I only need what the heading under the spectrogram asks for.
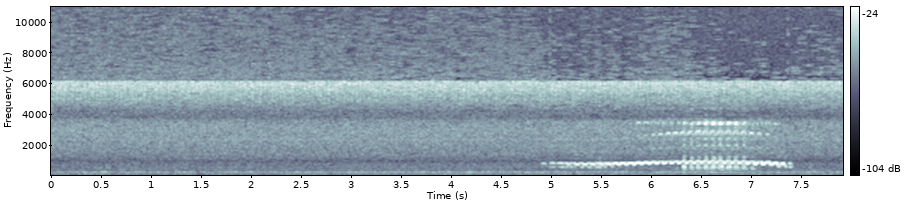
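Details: After about five seconds of quiet low hum, a tawny owl delivers a sustained, vibrating hoot of roughly two and a half seconds, slightly rising then level. Recorded 3 March 2018, evening, about 21:14.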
